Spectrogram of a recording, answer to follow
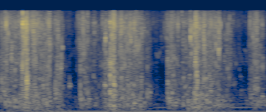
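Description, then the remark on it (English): Footsteps thud across a floating wooden dock in a slow, uneven rhythm of about three steps, with water sloshing and a steady low hum underneath. No one speaks. “You can hear the dock I'm walking on. It's a floating dock.”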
